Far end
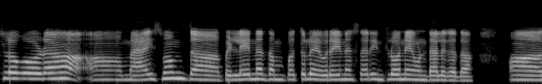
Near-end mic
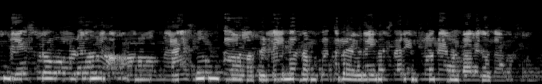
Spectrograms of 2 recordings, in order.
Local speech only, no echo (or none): none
